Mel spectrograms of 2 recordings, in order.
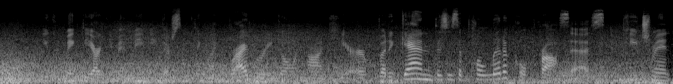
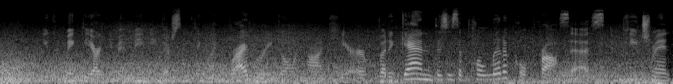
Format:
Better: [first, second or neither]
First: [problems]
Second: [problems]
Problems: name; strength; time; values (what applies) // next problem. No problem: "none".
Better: neither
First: rain or running water; very loud; throughout; 1 dB above the speech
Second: rain or running water; very loud; throughout; 1 dB above the speech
